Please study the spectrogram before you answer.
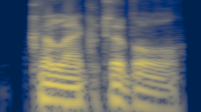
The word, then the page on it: collectible: British English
